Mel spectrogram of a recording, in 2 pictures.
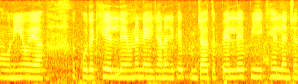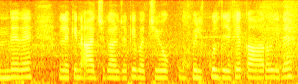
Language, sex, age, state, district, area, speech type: Dogri, male, 30-45, Jammu and Kashmir, Reasi, rural, spontaneous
